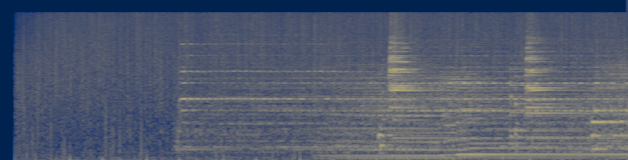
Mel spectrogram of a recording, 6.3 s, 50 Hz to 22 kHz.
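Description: Old 78 rpm shellac record starting to play: surface hiss and crackle for about the first two seconds, then the dance orchestra's introduction begins with sustained chords, marked by two bright struck accents.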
